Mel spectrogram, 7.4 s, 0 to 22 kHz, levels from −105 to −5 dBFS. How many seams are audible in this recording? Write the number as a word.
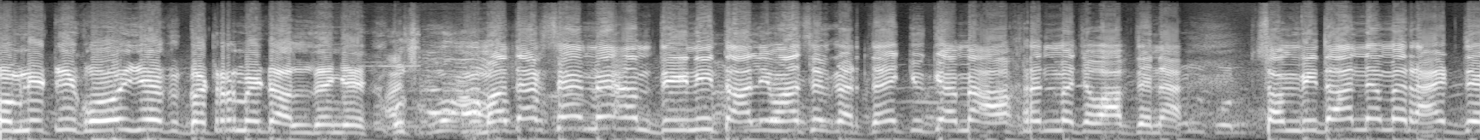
one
